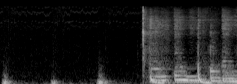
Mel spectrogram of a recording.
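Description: A house track cut out on a DJ mixer so that only the kick drum is heard, thumping about twice a second. The full track snaps back in about one and a half seconds in.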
